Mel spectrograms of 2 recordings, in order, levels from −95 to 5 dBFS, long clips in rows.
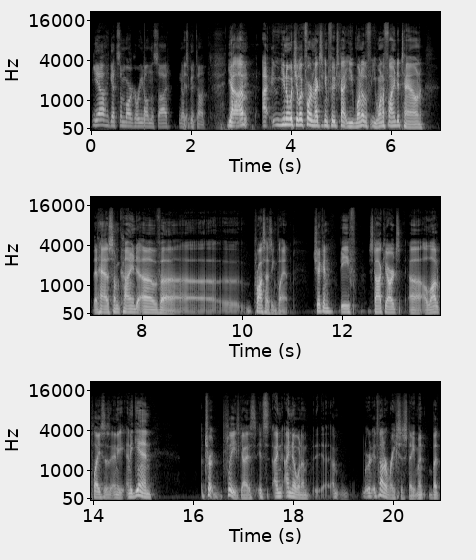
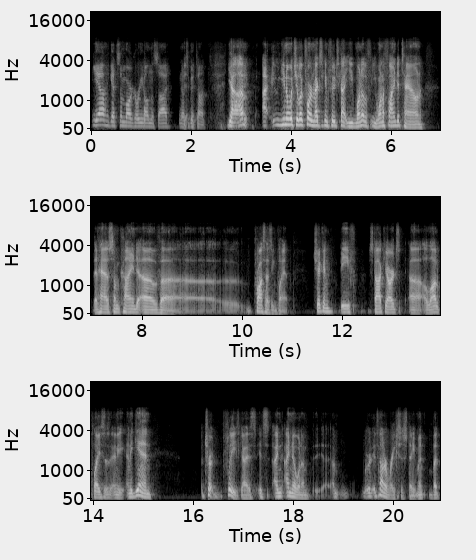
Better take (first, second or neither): first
